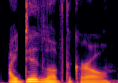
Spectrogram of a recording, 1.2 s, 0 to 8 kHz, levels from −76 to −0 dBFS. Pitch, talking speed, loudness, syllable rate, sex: 145 Hz, 255 wpm, -17 LUFS, 5.2 syllables/s, female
